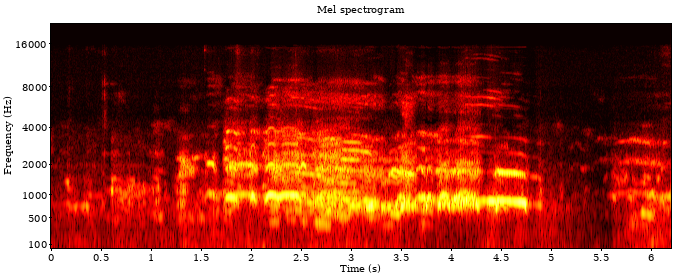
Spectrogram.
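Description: A rooster crows loudly and close at a Bocaue market stall where chickens are sold, a long drawn-out call followed by a shorter second crow amid clucking hens.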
